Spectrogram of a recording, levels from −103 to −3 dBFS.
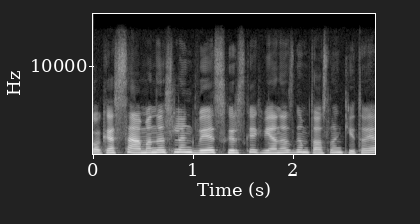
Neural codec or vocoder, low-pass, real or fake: none; 14.4 kHz; real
